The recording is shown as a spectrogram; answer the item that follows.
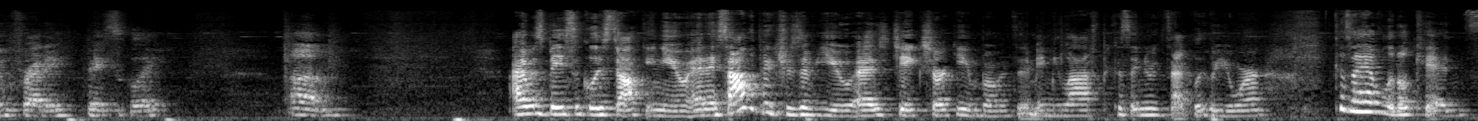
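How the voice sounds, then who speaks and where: Woman, 30s, host with a bright voice who is losing it to a cold; gushing, chatty, soft music behind. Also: mid-range voice. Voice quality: soft-spoken, fading voice. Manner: chatty and gushing, many fillers. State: sick, losing her voice. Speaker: livestream host. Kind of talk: casual chat to viewers.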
